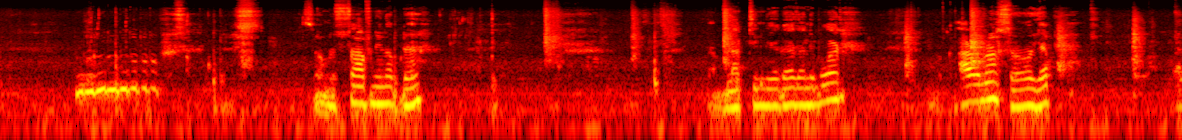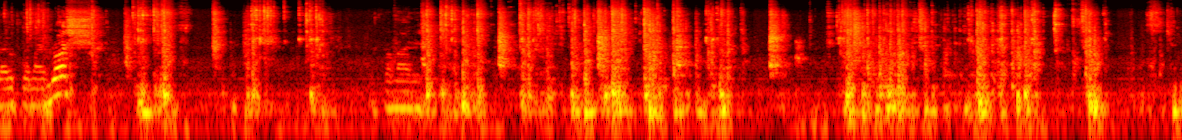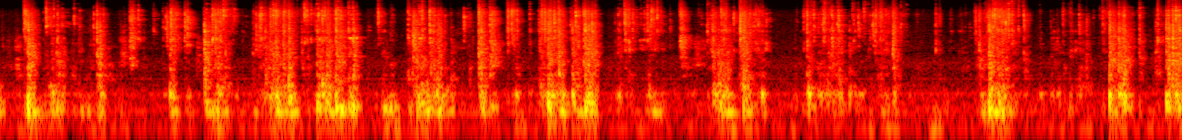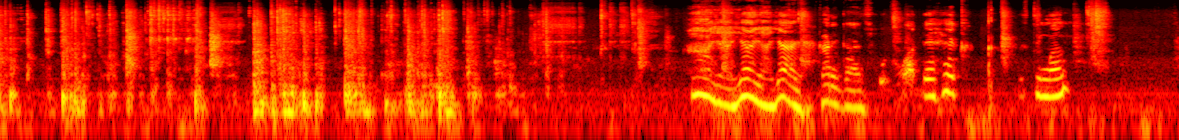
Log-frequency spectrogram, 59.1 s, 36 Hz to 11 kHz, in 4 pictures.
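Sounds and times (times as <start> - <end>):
tools clattering on a workbench: 3.8 - 55.7, 56.3 - 58.3.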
